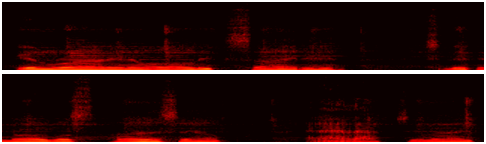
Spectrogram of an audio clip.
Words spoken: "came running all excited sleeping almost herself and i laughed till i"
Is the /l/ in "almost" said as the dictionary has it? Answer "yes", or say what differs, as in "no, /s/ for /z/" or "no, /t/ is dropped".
yes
